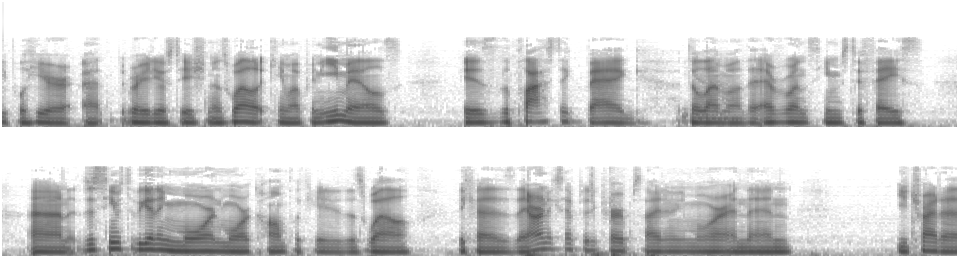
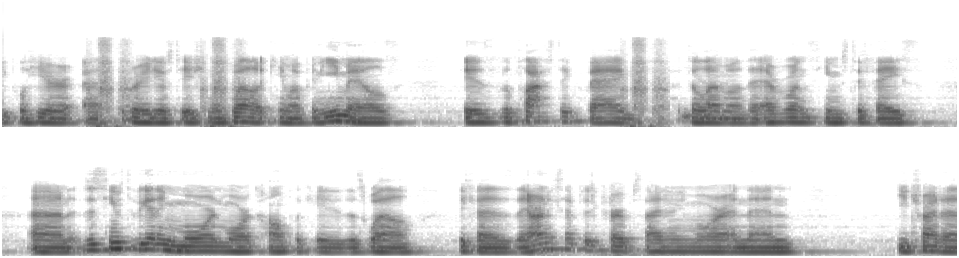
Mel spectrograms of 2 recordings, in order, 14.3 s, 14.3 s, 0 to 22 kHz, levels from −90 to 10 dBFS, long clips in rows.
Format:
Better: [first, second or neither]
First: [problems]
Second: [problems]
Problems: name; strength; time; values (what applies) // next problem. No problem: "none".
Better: first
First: none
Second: background sound (Breathing); 13 dB below the speech // room echo; dies away in 0.4 s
